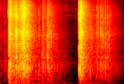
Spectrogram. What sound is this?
DVD on floor
Multiple DVD Shells dropped to floor / on the ground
